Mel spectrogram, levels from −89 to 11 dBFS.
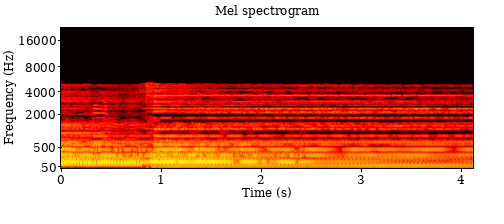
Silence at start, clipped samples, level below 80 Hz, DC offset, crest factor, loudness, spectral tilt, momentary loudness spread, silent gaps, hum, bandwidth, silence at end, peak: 0 s; under 0.1%; -32 dBFS; under 0.1%; 16 dB; -22 LUFS; -8.5 dB/octave; 9 LU; none; none; 5.4 kHz; 0 s; -6 dBFS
